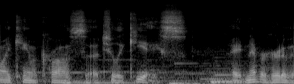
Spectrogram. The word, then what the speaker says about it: chilaquiles: In the videos where I've seen it being made by people of Mexican descent, they pronounced it as chilaquiles. So that's the pronunciation I'm going with.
